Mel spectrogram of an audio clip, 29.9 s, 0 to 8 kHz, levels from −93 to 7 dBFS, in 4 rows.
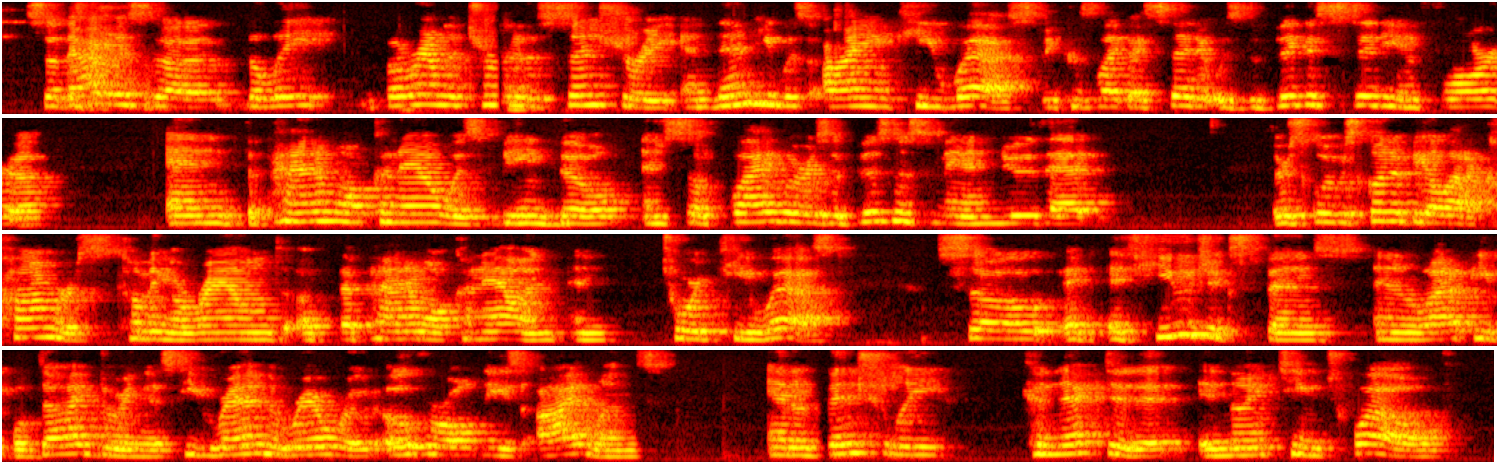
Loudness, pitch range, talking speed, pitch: -21 LUFS, 190-235 Hz, 185 wpm, 205 Hz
